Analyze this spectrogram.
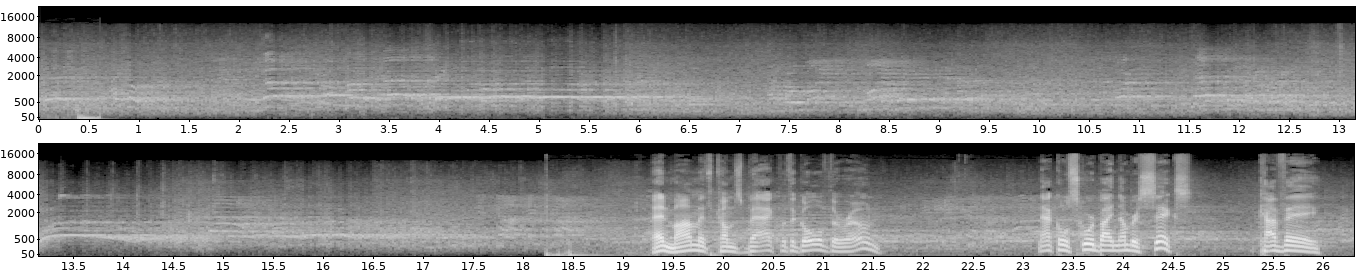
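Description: Water splashes as swimmers thrash and kick in a pool.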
